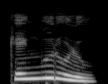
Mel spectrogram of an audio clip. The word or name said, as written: ಕೆಂಗುರುಳು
